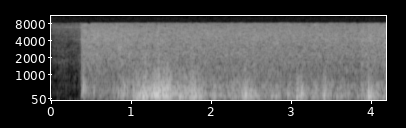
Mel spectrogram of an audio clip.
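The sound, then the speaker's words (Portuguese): Heavy rain pours steadily and loudly, with deep thunder rumbling and swelling underneath, then rolling on through the downpour. No one speaks. “Depois que todos entraram, Deus fechou a porta do barco e aí ele mandou a chuva.”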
